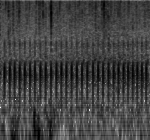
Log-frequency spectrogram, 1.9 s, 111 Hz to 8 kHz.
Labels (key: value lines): label: biophony, rattle
recorder: SoundTrap 500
